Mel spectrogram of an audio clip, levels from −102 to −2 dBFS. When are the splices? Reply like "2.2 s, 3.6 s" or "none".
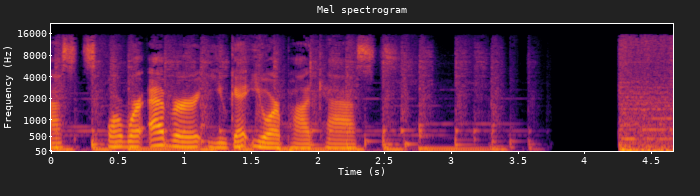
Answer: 3.8 s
